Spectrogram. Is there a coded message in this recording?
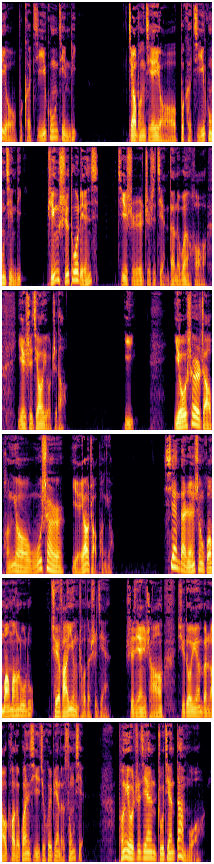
No, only speech in Chinese.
